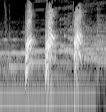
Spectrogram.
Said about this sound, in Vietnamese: Con chó to kia cũng sủa loạn cả lên.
